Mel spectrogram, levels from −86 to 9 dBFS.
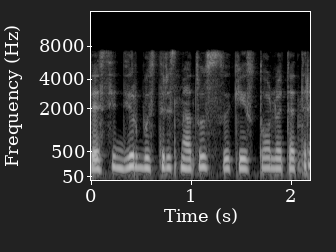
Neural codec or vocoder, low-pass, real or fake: none; 7.2 kHz; real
